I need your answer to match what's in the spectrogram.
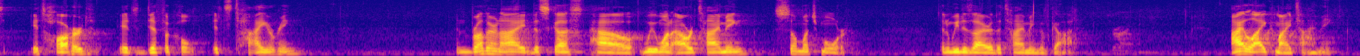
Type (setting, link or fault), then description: setting, large echoing room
